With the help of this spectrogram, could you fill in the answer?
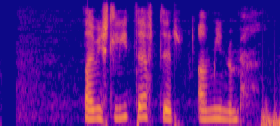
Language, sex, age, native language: Icelandic, male, 14, Icelandic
